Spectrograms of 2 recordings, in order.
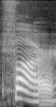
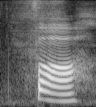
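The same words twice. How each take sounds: First: It is said with an r sound. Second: It is said without an r sound. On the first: "এবার আমেরিকানটা করি।" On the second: "British accent"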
